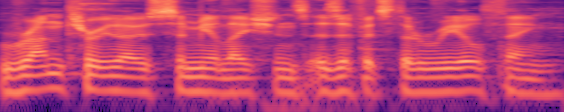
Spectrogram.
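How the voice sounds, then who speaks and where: A man with a New Zealand accent and fairly even intonation, music playing behind him. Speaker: agile consultant. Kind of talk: expert advice talk to camera.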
